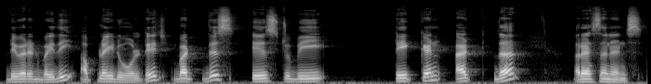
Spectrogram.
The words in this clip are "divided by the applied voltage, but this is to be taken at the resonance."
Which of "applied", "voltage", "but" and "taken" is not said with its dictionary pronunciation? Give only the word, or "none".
none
